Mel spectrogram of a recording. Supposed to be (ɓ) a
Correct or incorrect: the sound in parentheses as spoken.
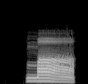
incorrect: m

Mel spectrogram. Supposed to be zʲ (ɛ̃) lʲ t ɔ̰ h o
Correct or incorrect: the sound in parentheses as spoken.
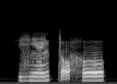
correct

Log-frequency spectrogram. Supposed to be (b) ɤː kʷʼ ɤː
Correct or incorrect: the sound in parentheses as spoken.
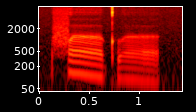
incorrect: f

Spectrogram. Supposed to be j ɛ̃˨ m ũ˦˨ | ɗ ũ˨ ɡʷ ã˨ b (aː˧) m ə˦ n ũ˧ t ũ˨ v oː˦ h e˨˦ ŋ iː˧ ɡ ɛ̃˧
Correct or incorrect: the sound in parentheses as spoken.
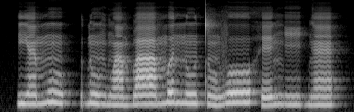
correct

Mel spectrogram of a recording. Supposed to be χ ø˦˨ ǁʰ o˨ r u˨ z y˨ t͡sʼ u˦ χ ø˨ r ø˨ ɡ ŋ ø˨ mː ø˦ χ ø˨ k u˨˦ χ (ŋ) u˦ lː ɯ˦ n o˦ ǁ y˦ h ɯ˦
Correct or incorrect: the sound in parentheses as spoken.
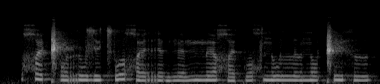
incorrect: n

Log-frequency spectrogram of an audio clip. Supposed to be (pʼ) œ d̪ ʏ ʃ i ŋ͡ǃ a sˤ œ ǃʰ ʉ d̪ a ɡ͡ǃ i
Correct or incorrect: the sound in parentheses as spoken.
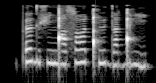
correct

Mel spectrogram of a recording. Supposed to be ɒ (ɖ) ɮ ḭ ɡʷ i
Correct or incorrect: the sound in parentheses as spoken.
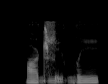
correct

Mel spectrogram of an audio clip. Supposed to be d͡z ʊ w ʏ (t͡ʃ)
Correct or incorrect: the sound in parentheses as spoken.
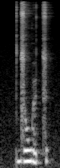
incorrect: t͡s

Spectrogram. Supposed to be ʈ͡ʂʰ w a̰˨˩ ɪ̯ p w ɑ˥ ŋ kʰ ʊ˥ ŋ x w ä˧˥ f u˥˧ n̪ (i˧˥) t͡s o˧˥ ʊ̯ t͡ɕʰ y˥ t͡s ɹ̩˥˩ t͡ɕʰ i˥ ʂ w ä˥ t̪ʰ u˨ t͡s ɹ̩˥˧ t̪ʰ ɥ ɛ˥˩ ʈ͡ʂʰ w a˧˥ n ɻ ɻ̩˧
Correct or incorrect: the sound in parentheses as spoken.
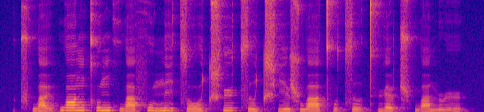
incorrect: i˥˩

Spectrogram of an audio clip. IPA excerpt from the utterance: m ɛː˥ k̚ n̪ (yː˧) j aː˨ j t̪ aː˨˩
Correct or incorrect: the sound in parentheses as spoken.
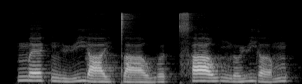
incorrect: yː˨˥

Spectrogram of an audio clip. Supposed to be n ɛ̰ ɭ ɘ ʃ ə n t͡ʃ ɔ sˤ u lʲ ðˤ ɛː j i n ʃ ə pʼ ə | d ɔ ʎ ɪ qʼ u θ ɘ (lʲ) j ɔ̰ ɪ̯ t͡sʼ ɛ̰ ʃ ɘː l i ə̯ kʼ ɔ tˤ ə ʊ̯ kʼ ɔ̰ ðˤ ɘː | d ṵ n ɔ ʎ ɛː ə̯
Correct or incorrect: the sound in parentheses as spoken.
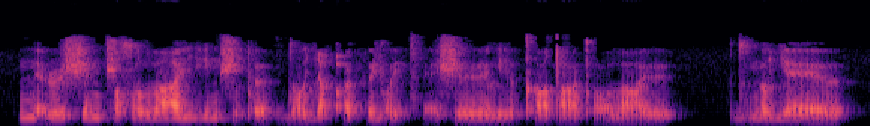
incorrect: none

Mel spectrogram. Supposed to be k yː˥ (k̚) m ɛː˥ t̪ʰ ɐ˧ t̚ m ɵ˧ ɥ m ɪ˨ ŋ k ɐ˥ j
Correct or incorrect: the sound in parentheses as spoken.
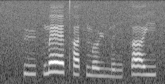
correct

